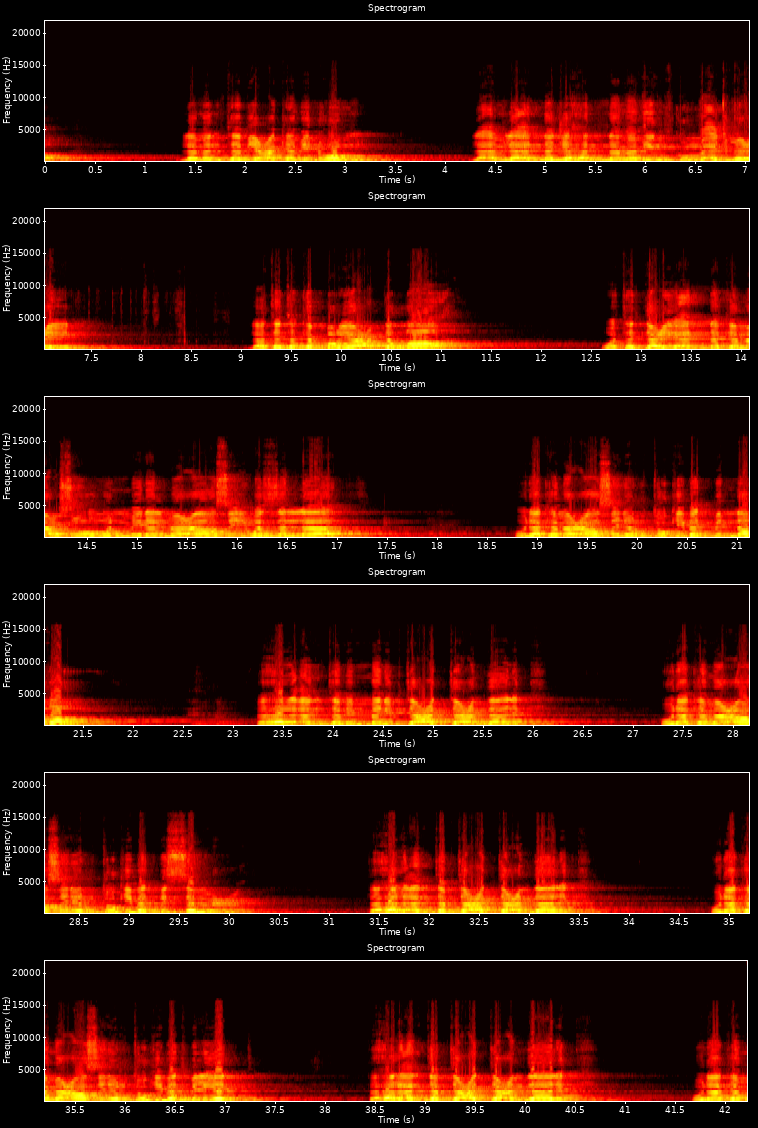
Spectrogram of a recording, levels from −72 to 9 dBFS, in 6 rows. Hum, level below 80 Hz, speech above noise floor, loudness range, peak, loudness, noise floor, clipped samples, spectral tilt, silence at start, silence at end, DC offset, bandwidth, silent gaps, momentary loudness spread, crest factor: none; -60 dBFS; 41 dB; 3 LU; -2 dBFS; -14 LUFS; -55 dBFS; under 0.1%; -3.5 dB/octave; 0 s; 0 s; under 0.1%; 15 kHz; none; 14 LU; 12 dB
